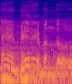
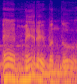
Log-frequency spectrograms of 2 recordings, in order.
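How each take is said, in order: No difference in how they are said.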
